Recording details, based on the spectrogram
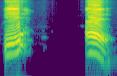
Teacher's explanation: तो कंठ और तालु दोनों के योग से जो वर्ण उच्चारण होता है उसको बोलेंगे कंठ तालव्य। तो ए इसमें कंठ का भी इस्तेमाल हो रहा है, अच्छा खासा कंठ का इस्तेमाल हो रहा है, और इसमें तालु का भी इस्तेमाल थोड़ा सा हो रहा है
